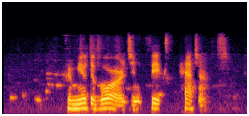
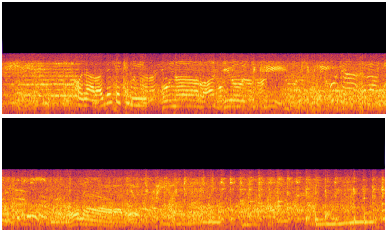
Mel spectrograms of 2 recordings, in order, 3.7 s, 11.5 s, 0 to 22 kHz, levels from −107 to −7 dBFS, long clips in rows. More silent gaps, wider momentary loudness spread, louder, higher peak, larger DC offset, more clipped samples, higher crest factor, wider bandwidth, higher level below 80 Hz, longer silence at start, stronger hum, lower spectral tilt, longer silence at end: neither; first, 20 LU vs 4 LU; second, -20 LUFS vs -15 LUFS; about the same, -2 dBFS vs 0 dBFS; neither; neither; about the same, 18 dB vs 14 dB; first, 7.6 kHz vs 4 kHz; second, -58 dBFS vs -48 dBFS; about the same, 0.1 s vs 0 s; neither; second, -6.5 dB/octave vs -9 dB/octave; first, 0.3 s vs 0 s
